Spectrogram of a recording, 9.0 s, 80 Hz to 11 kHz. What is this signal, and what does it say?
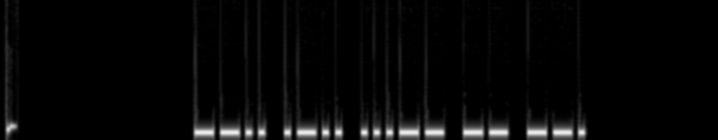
Morse code, heard as a keyed tone, about 15 wpm, 700 Hz. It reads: ZL3MG
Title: DXCC-100 Call Signs - 5 Characters - Repeated 2x - 15wpm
